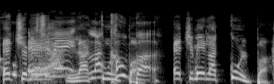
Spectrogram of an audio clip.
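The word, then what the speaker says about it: Échame la culpa: Well, you just said the accent in the wrong syllable.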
